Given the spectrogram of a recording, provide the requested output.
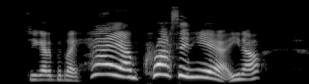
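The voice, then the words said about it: Put-on New Jersey accent. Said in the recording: “that your impression of the New Jersey accent? ... Sorta. ... Or was that more New York?”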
